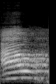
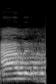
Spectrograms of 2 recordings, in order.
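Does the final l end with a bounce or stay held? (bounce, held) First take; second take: held; bounce. First: The l is held with no release sound. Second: The l ends with a small bouncing release. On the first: The speaker calls it right. "udah al nempel di atas" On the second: The speaker calls it wrong. "maka itu akan ada bunyi pantul, pantulan. Seperti al"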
